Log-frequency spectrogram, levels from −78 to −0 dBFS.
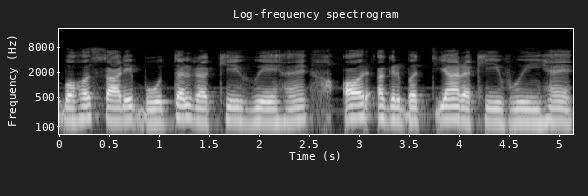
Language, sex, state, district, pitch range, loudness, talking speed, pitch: Hindi, male, Jharkhand, Garhwa, 135-150 Hz, -16 LUFS, 130 wpm, 140 Hz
